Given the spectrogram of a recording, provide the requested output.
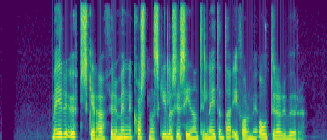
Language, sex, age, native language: Icelandic, female, 30-39, Icelandic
